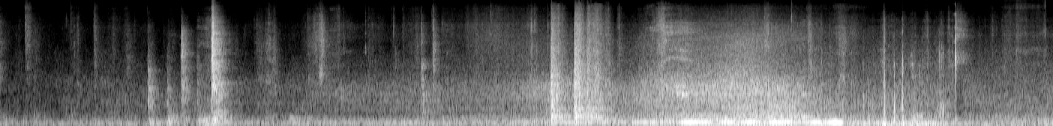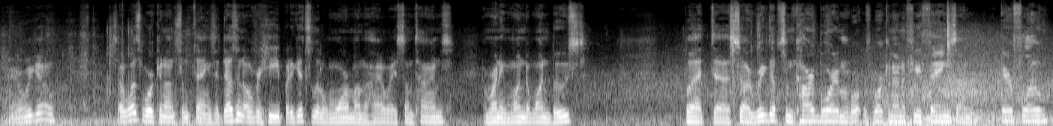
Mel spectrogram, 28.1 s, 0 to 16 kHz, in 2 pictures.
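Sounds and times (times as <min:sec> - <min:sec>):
metal clicks and clunks: 0:02.0 - 0:03.2
loud knock: 0:07.3 - 0:08.2.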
